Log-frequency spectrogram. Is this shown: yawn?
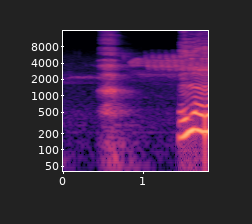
yes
